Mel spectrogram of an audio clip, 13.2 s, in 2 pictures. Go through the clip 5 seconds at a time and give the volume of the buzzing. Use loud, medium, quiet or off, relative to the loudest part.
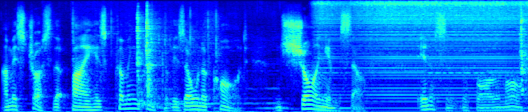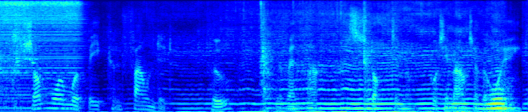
quiet, quiet, loud.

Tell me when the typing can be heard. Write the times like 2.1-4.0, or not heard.
not heard.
